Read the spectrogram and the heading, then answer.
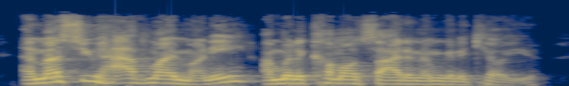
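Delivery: loud, threatening, going-ballistic, top-of-the-lungs yell. Speaker acts out what a man yelled at them, retelling a yell. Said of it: "And he was yelling, top of his lungs".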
